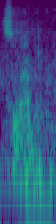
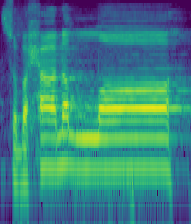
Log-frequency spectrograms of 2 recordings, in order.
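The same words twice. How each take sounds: First: It is rushed and mumbled very quickly. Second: It is said slowly with every sound clear. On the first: The repetitions are finished hastily without care. The speaker calls it wrong. "মানে উনি চৌত্রিশ বার তেত্রিশ বার কমপ্লিট হয়ে গেছে" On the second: The repetitions are done carefully and correctly. The speaker calls it right. "আপনার হয়েছে মাত্র তিনবার"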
